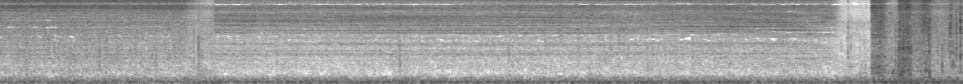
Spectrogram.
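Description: Breath blown by mouth into the valve of an inflatable sleeping pad: a long steady rush of air, broken by a short pause for breath about two seconds in. Near the end, other, louder sounds begin.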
